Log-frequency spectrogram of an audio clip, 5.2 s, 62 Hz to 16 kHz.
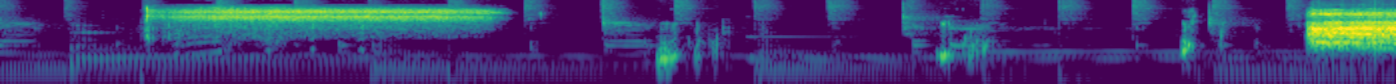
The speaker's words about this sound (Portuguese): nesse momento eu peço para você pegar o seu copinho d'água, a sua garrafinha d'água, vamos dar o golinho d'água clássico do Sonic Cast juntos. Atenção, vou contar de trás para frente até 3. Então vai ser no 1. Um. É 3, 2, 1, um, gole d'água do Sonic.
